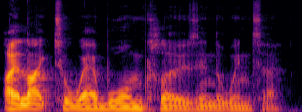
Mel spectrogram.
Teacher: There, I dropped the th and you probably didn't even notice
